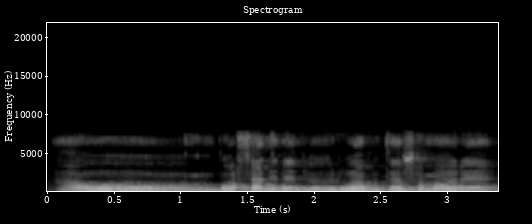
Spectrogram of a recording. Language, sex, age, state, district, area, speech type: Odia, male, 45-60, Odisha, Dhenkanal, rural, spontaneous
